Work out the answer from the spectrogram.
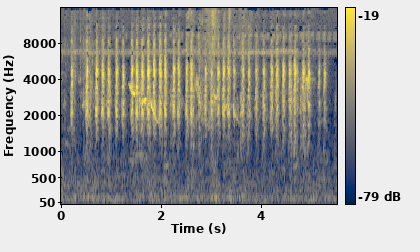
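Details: A mother red-vented bulbul scolds in harsh, sharp chirps, about five a second, with a few higher tonal notes. She is agitated by a person approaching her nest, where chicks are begging for food; a soft low rumble is in the background.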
